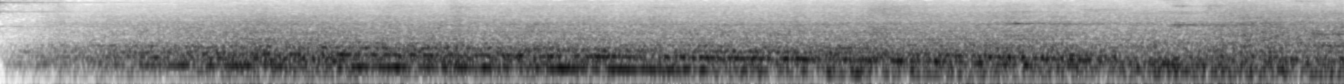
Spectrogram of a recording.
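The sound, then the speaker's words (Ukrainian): A steady, enveloping roar of metro trains arriving in sync from both directions, heard from the passage between the two platforms deep underground at Arsenalna metro station, with rhythmic wheel hum, rushing wind and faint squealing tones over dense rushing noise, loud throughout. “І дочекайтеся моменту, коли потяги синхронізуються з двох сторін, і вас поглине той ритм коліс і потоків вітру.”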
